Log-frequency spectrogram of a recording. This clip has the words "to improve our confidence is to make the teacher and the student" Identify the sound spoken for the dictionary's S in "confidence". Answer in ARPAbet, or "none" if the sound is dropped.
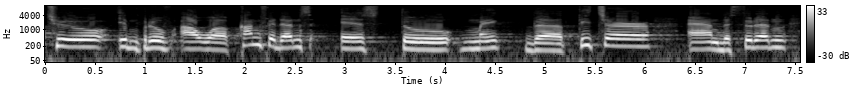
S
